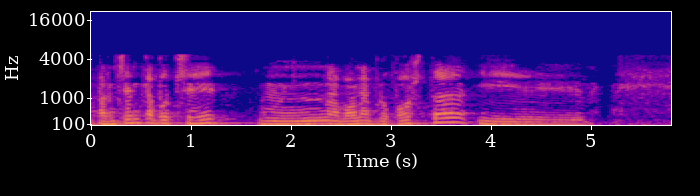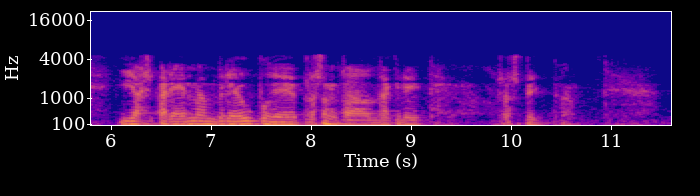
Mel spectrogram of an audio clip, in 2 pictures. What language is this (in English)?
Catalan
